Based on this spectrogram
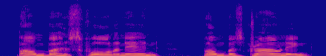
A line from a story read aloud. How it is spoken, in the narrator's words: cried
